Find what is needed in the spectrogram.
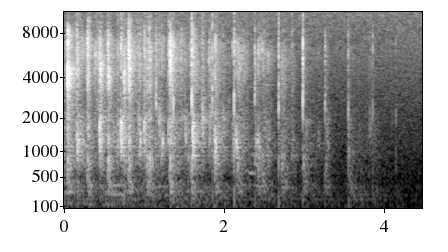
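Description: A small audience applauding, many hands clapping at once, thinning out and dying away near the end.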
